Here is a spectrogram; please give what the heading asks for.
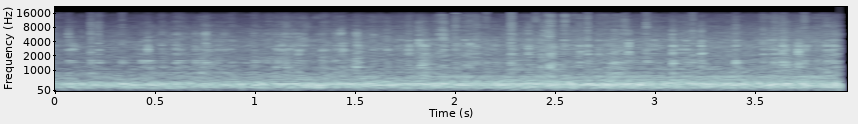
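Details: Boiler room primary heating circuit restarted after opening for a pump change and bleeding: irregular crackling and hissing rush through the TA balancing valve, like grit in flowing water, trapped air still circulating.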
